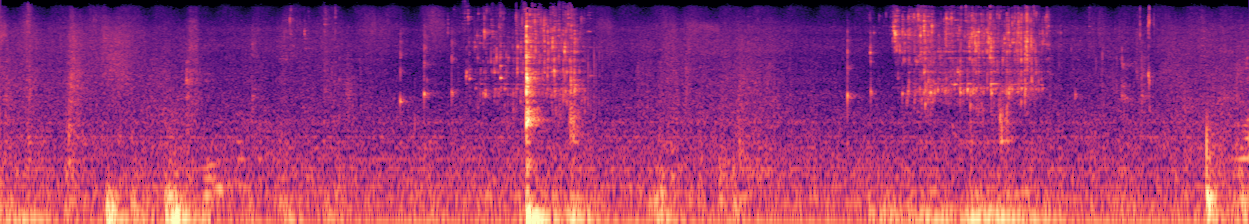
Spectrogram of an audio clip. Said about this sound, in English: Well, I'll pour the next wine here. We can chat about it.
